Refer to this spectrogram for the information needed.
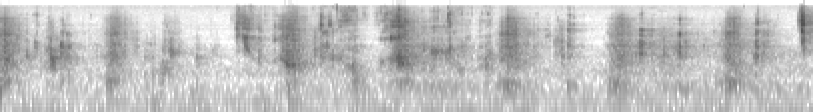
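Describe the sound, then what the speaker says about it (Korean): Crisp, crunchy bites and chewing of a fresh tomato during a Korean mukbang meal of rosé pasta and steak, a quick run of close, juicy crunches with short pauses between bites, no talking. "근데 이 토마토 너무 아삭거리고 맛있다."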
